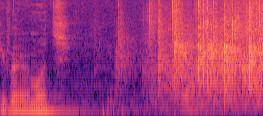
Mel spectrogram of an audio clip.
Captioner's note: applause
